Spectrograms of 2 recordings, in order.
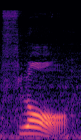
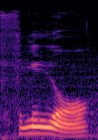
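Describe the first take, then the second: First: The word is said with a British accent. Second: The word is said with an American accent. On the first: "British people say the word floor like F-L-A-W, like floor" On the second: "When I've heard her say specific things that I have questioned, such as the word floor"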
